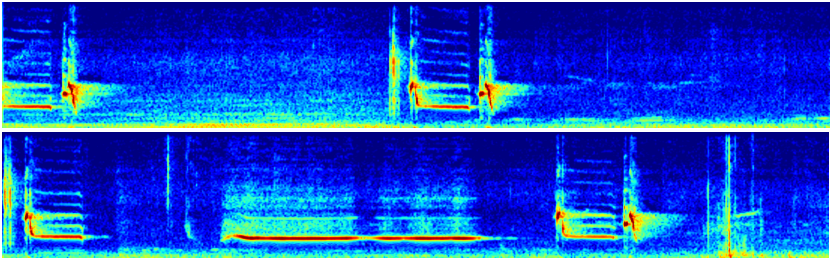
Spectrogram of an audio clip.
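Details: Red prinia singing: sharp paired high chips repeated every few seconds, with one long, level whistle held for about two seconds midway, over a faint low hum.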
